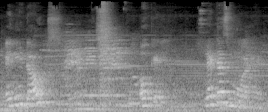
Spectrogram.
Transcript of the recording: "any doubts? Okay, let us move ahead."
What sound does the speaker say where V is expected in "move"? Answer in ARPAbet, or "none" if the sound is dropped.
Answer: none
